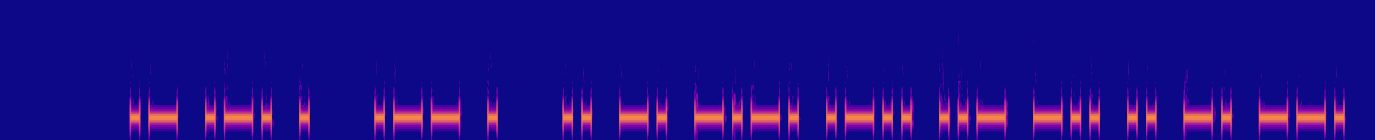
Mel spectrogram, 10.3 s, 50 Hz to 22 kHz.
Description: Morse code, heard as a keyed tone, about 17 wpm, 700 Hz. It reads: ARE WE INCLUDING
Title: Sentences from Top 1000 Words - Review Part 4 - 17wpm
